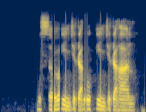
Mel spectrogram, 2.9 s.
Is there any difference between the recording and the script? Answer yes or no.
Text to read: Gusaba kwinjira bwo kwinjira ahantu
no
